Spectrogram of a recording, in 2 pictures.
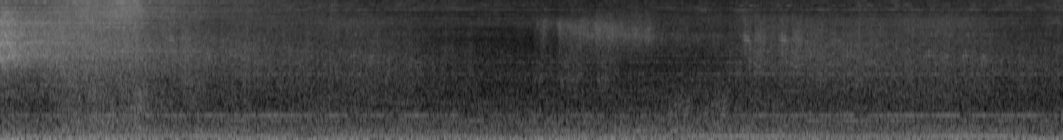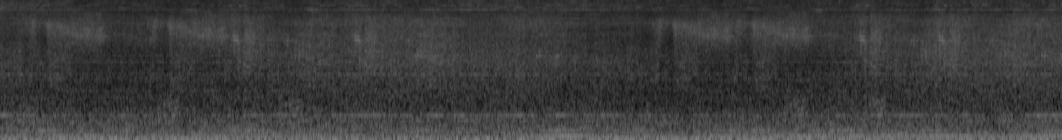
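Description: Calm video game victory music plays.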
